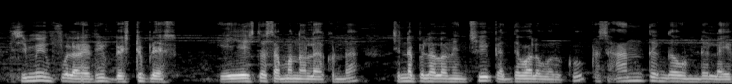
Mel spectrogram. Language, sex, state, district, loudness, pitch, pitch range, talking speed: Telugu, male, Andhra Pradesh, Krishna, -21 LUFS, 140 Hz, 130-155 Hz, 140 wpm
